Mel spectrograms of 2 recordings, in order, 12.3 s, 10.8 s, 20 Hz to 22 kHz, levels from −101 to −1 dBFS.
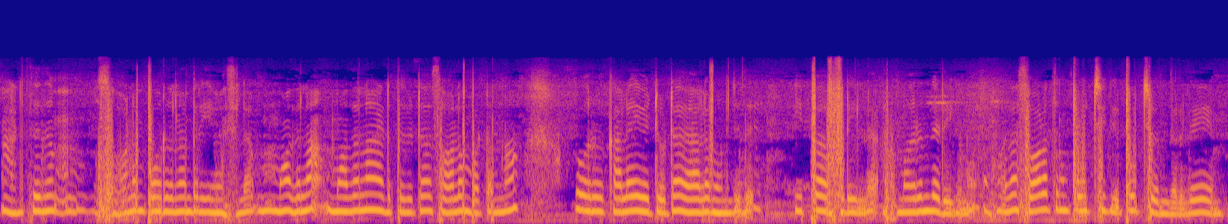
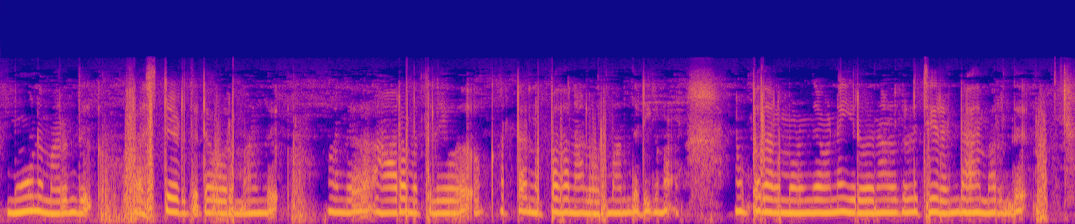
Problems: constant background noise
